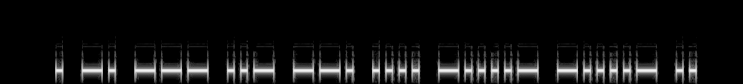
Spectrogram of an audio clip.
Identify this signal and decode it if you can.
Morse code, heard as a keyed tone, about 18 wpm, 650 Hz. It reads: ENOUGH--I
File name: 04-Chapter-04 18 WPM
